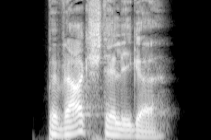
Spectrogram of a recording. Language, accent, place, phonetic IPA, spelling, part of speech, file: German, Germany, Berlin, [bəˈvɛʁkʃtɛliɡə], bewerkstellige, verb, De-bewerkstellige.ogg
- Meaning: inflection of bewerkstelligen: 1. first-person singular present 2. first/third-person singular subjunctive I 3. singular imperative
